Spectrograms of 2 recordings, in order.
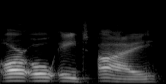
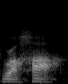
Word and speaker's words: Rohi: It's spelled R-O-H-I. I thought it was pronounced Rohi or Rahi, but it's Raha.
